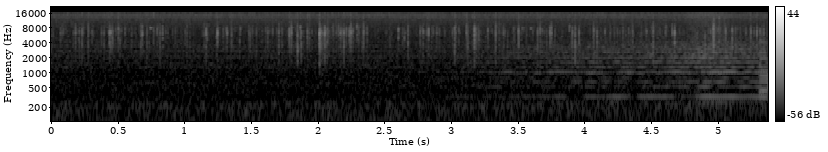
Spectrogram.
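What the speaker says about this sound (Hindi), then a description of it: "बारान रहमत यूं बरस रहा है जैसे आखिरी बार हो।" Heavy rain pours steadily at night, a continuous soft hiss of drops that stays fairly faint and even throughout, with no voices over it.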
